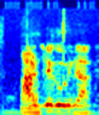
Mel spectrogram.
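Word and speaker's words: Herzegovina: Bosnia একটা চমৎকার নতুন রাষ্ট্র, বসনিয়া হার্জেগোভিনা, কি উচ্চারণটা কিভাবে হয়? হার্জেগোভিনা।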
